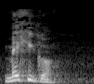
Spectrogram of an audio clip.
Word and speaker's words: México: Profe, ¿sabe cómo se escribe usted México? ¿Sabe cómo se escribe México? – Sí. – No se escribe con J. Sabía esto, ¿no? Se pronuncia como una J.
